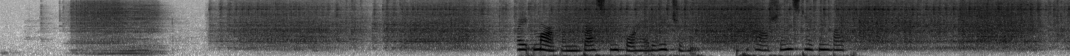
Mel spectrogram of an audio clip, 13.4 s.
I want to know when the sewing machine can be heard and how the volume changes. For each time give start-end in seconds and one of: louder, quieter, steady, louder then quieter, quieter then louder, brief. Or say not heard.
0.0-13.3 louder.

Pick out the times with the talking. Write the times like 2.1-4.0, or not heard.
6.5-10.7.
